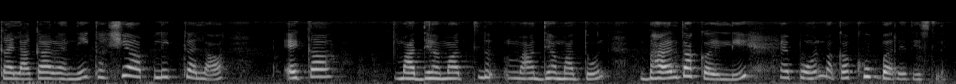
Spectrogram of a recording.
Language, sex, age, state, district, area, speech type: Goan Konkani, female, 18-30, Goa, Ponda, rural, spontaneous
